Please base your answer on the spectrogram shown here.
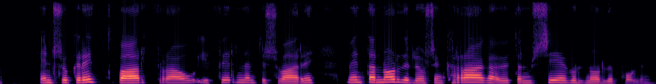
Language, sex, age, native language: Icelandic, female, 30-39, Icelandic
